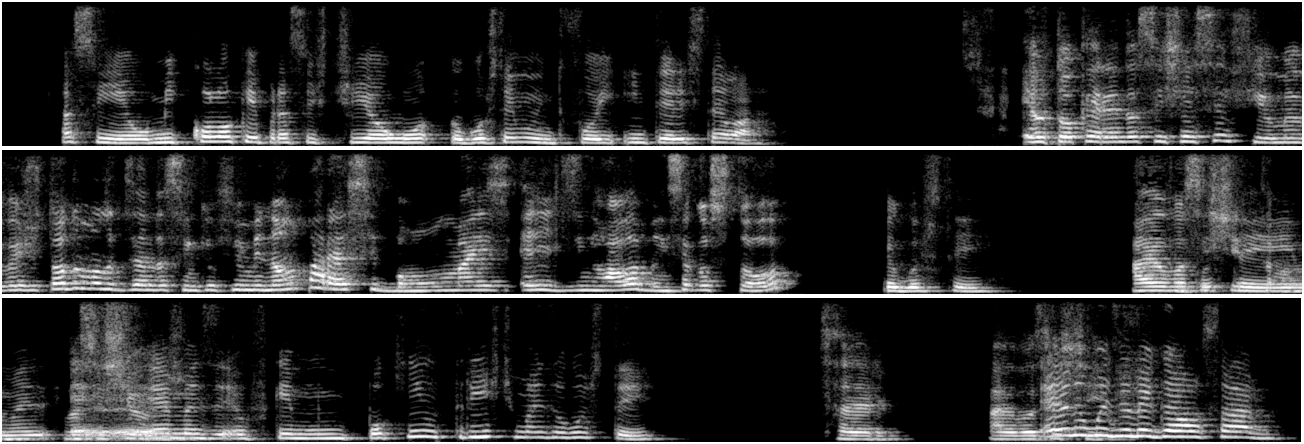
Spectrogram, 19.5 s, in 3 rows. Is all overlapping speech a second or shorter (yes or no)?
no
